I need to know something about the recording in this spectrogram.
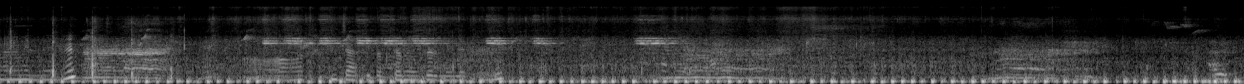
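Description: A flock of sheep and goats bleating now and then as it moves along, over the steady low putter of a motorcycle engine running close by.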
